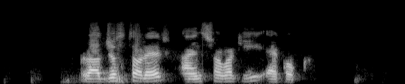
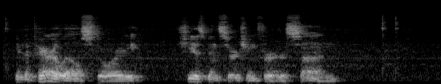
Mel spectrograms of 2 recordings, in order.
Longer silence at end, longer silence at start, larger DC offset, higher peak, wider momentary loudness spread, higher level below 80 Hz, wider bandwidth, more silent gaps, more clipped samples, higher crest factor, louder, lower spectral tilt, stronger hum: first, 1.1 s vs 0.45 s; first, 0.8 s vs 0.05 s; neither; first, -2 dBFS vs -10 dBFS; second, 9 LU vs 13 LU; first, -62 dBFS vs -68 dBFS; second, 7.6 kHz vs 11 kHz; neither; neither; about the same, 16 dB vs 18 dB; first, -17 LUFS vs -26 LUFS; first, -6 dB/octave vs -4 dB/octave; neither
